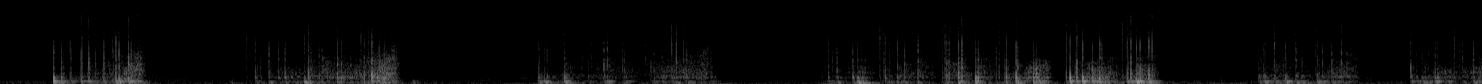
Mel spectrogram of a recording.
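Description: Long painted nails of both hands scratch across a flat, solid cork floor surface in repeated bursts of dry, raspy scraping with a low, muffled body. Brief quiet gaps fall between the bursts where the hands are lifted mid-stretch.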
